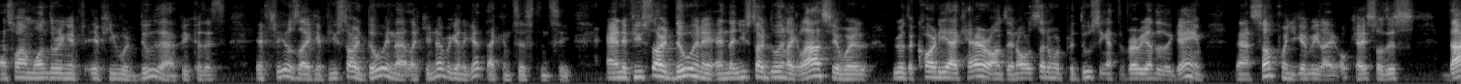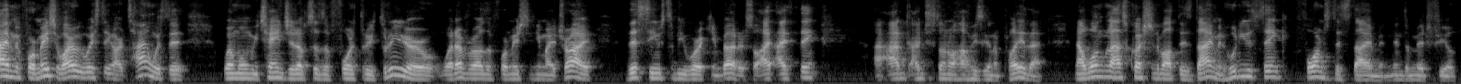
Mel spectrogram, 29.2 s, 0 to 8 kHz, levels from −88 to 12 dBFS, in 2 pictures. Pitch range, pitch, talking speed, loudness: 120-155 Hz, 135 Hz, 285 wpm, -24 LUFS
